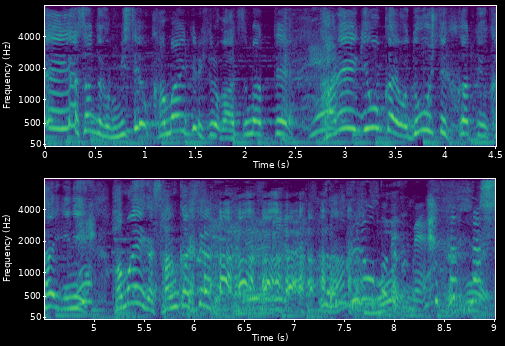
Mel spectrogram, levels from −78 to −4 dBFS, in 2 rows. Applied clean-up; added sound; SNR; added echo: none; none; none; none.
